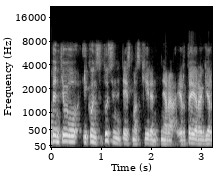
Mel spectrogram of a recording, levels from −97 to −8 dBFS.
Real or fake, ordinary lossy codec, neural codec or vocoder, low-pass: real; AAC, 64 kbps; none; 10.8 kHz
